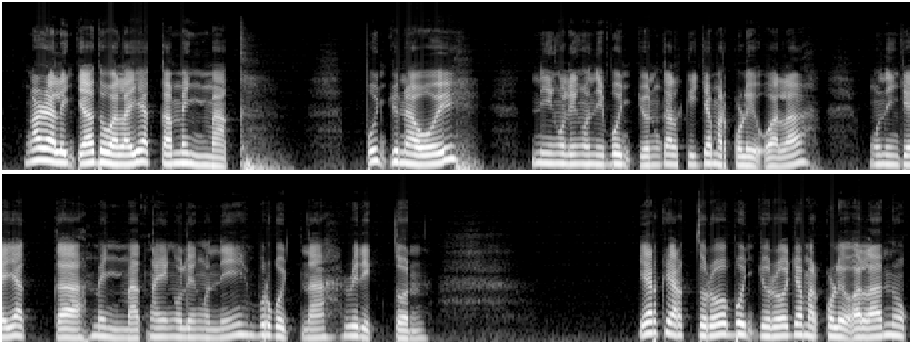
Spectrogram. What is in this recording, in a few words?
yolgnu matha smoking poster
